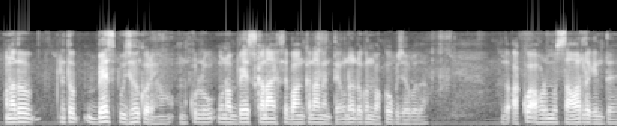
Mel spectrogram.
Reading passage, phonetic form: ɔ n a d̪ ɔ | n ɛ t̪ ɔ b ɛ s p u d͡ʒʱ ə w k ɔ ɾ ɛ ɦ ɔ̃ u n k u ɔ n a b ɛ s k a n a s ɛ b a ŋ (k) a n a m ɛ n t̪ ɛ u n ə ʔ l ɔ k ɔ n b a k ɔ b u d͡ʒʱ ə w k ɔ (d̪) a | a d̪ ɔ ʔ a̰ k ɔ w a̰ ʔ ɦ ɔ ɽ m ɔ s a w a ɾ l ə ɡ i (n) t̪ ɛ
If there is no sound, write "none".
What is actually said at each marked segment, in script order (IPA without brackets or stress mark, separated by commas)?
k, d̪, n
